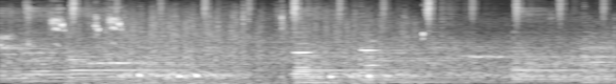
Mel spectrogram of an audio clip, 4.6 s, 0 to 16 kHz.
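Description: Pigeons coo in soft, repeated rolling phrases in the Sly 2: Band of Thieves video game, low and steady over a continuous ambient game backdrop with a few faint higher chirps.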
